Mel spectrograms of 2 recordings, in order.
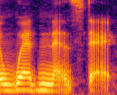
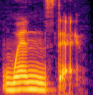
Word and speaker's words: Wednesday: this is pronounced wednesday there's a d there but we don't say wednesday we say wednesday wednesday the 18th wednesday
